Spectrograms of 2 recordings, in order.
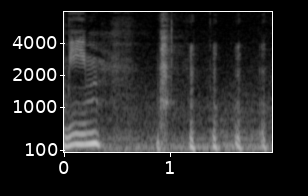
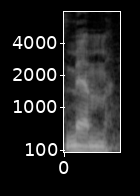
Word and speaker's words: meme: said do you mean meme you trying to say meme yeah I remember I remember someone uh asking me if I you know have you seen this meem pronouncing it like a French word or um it's also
